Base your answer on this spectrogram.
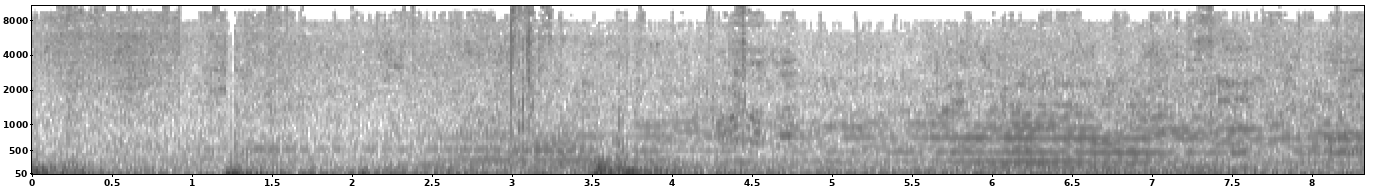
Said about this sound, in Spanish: el micrófono de la cadena COPE ha sido testigo de esos bombardeos y también testigos de cómo aviones de este país sobrevolaban la franja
